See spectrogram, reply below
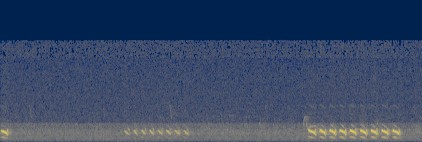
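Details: Variable Antshrike (Thamnophilus caerulescens, choca corona negruzca), one of Argentina's common birds, gives two runs of quick, nasal, slurred mid-pitched notes, first about eight, then a louder run of a dozen, over a quiet background.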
